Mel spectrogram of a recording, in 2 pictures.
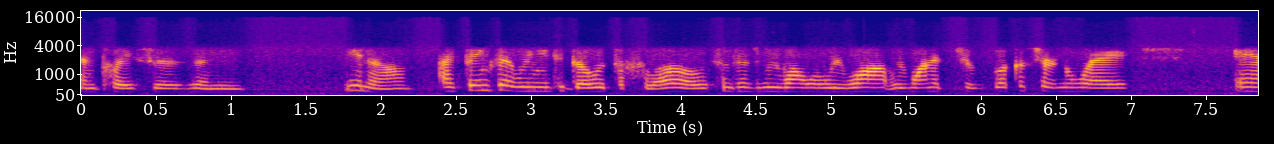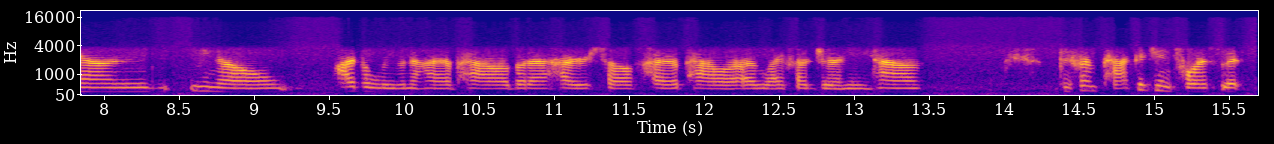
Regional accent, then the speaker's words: Queens, New York, United States; I am such a New Yorker. I grew up in Queens

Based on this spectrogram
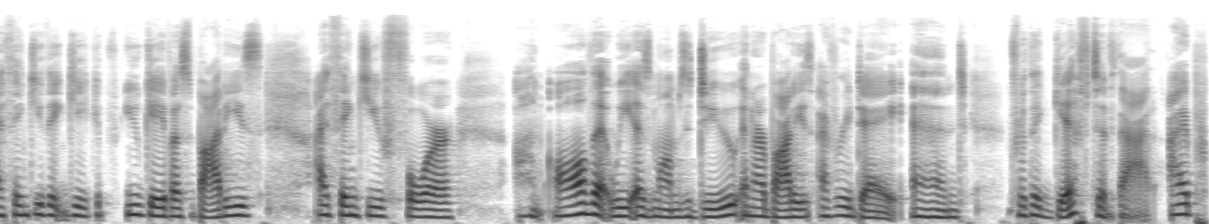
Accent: Indiana, United States; I grew up in Indiana. We just didn't learn these things.

